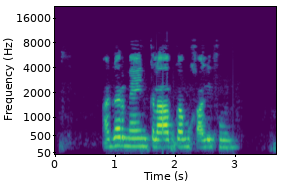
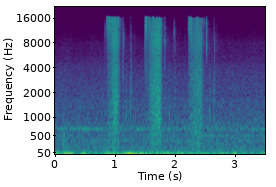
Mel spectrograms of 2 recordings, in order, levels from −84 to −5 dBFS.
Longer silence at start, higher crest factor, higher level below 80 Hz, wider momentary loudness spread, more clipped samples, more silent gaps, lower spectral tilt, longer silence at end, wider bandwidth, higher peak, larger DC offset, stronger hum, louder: first, 0.8 s vs 0 s; about the same, 20 dB vs 20 dB; second, -70 dBFS vs -38 dBFS; about the same, 15 LU vs 17 LU; neither; neither; first, -4.5 dB/octave vs -1.5 dB/octave; about the same, 0 s vs 0 s; second, 9 kHz vs 17.5 kHz; first, -2 dBFS vs -10 dBFS; neither; neither; first, -21 LUFS vs -29 LUFS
